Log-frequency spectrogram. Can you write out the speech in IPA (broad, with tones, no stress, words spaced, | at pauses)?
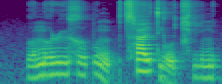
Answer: ɤ˧˥n̪ɤ˥ ɻɻ̩˥xɤ˥pʊ˥˩ŋ | t͡sʰa˥ɪ̯t̪jo̰˨˩ʊ̯ t͡ɕʰi˥n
